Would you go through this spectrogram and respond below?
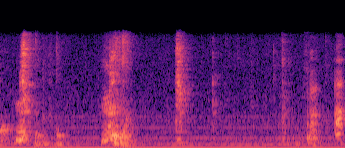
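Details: Irish Terrier puppy Roger, between three and four months old, reacts to his mirror image with a few short, separated barks and yips, widely spaced with quiet gaps between them.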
